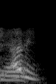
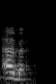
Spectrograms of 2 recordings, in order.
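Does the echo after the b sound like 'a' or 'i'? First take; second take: i; a. First: The echo after the b leans toward 'i'. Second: The echo after the b leans toward 'a'. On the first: The speaker calls it wrong. "لا مش أبي" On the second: The speaker calls it right. "قولي أبا"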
